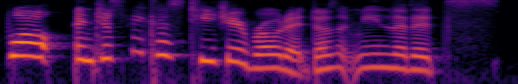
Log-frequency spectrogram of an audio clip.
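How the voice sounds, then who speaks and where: A woman's voice: fairly high pitch, sing-song, brisk, a little mellow. A woman co-hosting a book podcast in casual chat, speaking in an informal, opinionated and emphatic way.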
